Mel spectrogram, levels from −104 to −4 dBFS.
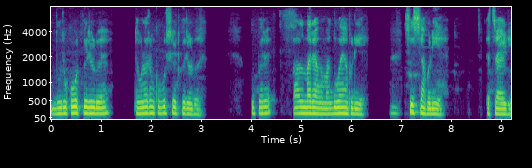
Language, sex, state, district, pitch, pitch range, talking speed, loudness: Rajasthani, female, Rajasthan, Nagaur, 155 Hz, 145-160 Hz, 130 wpm, -18 LUFS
